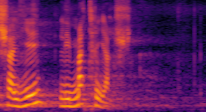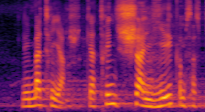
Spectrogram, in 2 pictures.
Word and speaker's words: Catherine Chalier: Catherine Chalier, comme ça se prononce.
